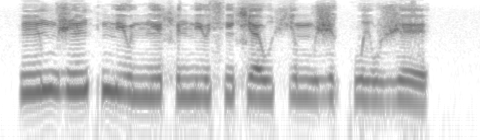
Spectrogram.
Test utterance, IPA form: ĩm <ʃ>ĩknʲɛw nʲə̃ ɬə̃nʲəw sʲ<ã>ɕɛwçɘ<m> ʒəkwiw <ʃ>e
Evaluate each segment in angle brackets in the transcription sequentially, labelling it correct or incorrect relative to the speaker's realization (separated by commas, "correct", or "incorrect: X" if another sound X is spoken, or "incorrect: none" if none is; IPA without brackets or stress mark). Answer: incorrect: ʒ, incorrect: ə̃, correct, incorrect: ʒ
